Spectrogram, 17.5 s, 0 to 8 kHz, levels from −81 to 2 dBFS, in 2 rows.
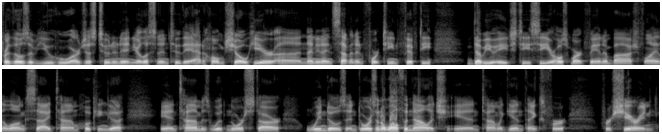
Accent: American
